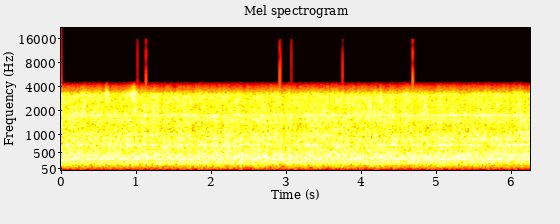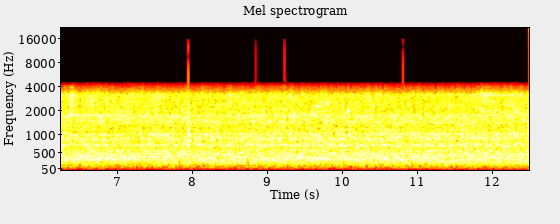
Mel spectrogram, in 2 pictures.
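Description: Hovercraft engines and fans running with a loud, steady drone, heard from inside the passenger cabin as the craft moves slowly.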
